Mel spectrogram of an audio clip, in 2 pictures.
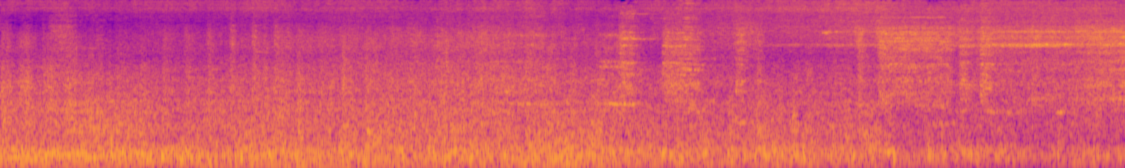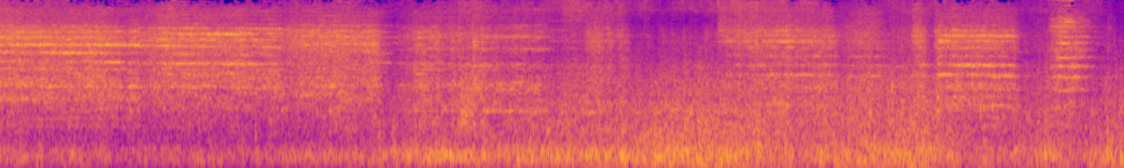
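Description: Freight cars of a long mixed freight train rolling past at trackside: a steady rumble of steel wheels on rail with clicking over the rail joints. High-pitched wheel squeal comes and goes from about eight seconds in.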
